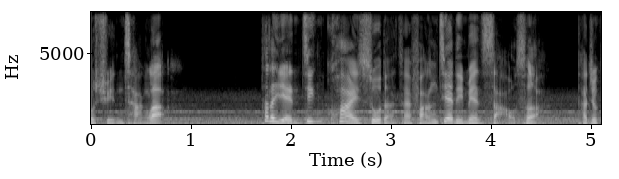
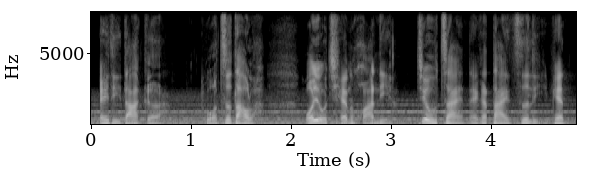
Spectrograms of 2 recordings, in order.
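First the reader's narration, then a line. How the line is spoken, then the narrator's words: Sigh, then blunt. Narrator (Chinese): 他就叹了一口气，然后直接说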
